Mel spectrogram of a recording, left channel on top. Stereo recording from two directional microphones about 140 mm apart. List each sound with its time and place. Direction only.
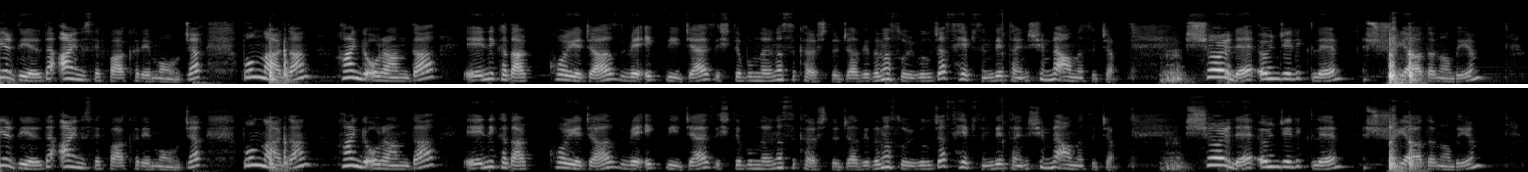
0.0 s speech: 10° right (ahead or behind)
1.3 s speech: 45° left (ahead or behind)
1.9 s speech: 15° right (ahead or behind)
